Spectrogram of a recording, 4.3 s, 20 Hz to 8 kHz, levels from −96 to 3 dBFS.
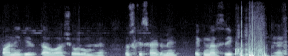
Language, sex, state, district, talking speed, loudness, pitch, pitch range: Hindi, male, Haryana, Rohtak, 150 wpm, -17 LUFS, 110 Hz, 100-115 Hz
